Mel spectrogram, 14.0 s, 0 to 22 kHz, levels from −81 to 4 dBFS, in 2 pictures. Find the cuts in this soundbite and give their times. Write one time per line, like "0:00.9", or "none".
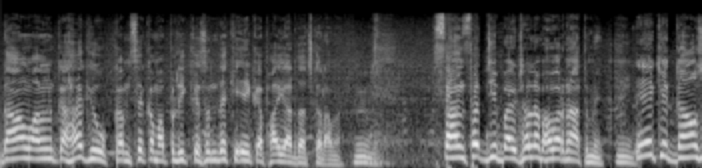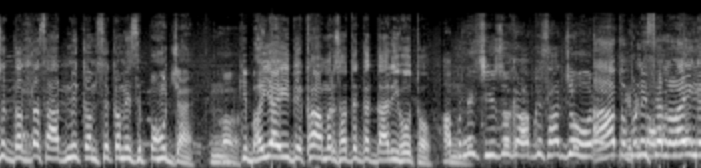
none

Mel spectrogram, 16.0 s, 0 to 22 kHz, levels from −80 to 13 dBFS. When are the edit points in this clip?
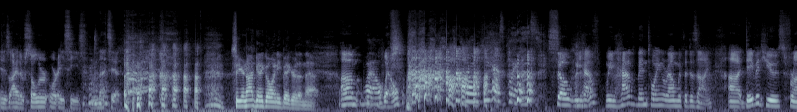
none

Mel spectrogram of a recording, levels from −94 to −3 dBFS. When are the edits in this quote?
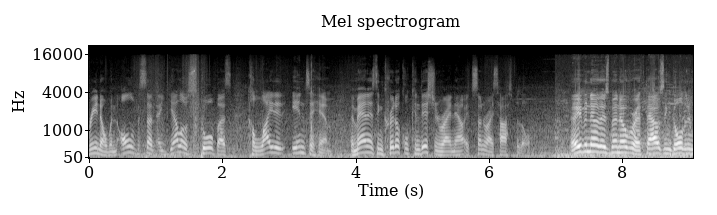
0:06.9

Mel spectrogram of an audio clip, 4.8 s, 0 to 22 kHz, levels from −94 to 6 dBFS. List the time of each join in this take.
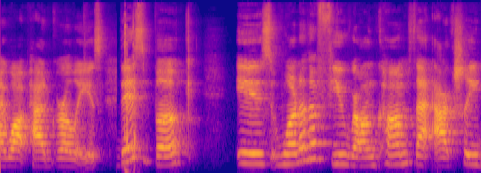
0:01.1

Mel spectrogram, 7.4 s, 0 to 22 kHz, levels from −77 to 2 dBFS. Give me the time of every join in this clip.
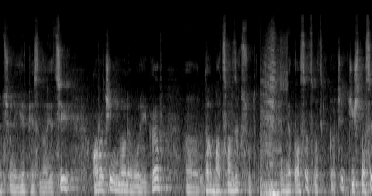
0:05.4

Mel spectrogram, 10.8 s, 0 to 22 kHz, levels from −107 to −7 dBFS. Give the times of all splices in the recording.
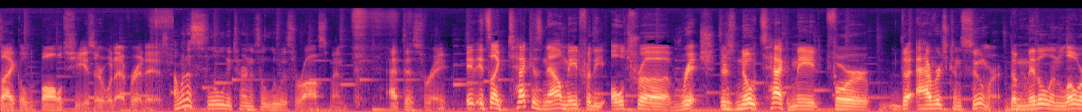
0:01.6
0:04.5
0:07.1
0:08.5

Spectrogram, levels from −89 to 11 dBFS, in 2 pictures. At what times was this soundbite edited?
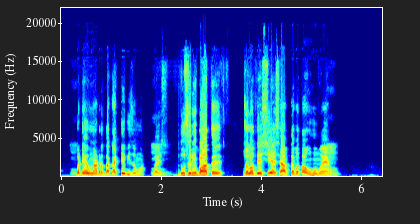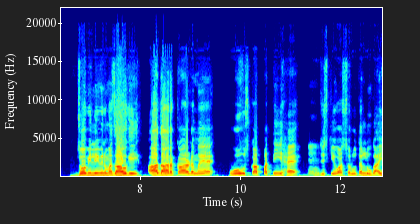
0:02.3

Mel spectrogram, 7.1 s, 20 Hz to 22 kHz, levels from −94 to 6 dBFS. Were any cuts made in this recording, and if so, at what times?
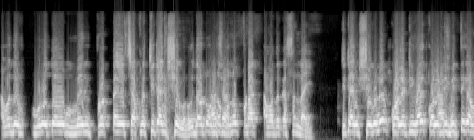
none

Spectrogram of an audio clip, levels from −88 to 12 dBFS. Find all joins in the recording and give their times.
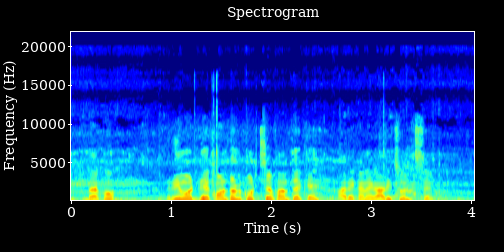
none

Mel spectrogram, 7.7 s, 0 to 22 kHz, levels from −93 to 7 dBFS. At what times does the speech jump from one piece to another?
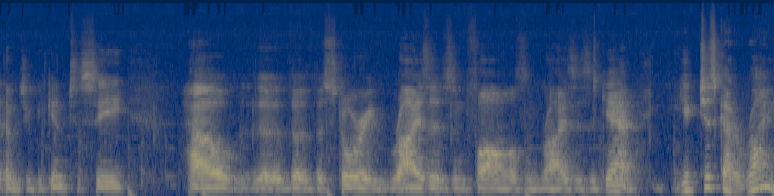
0:06.5

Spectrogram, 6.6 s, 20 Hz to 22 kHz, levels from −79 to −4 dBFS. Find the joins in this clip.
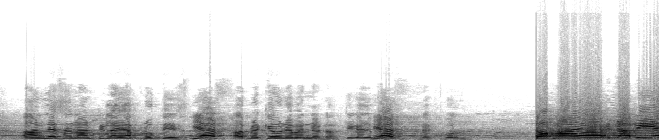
0:05.3

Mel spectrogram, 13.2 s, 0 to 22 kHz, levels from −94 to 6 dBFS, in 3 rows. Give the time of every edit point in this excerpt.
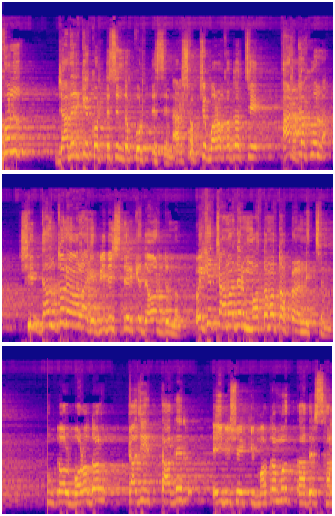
0:09.5

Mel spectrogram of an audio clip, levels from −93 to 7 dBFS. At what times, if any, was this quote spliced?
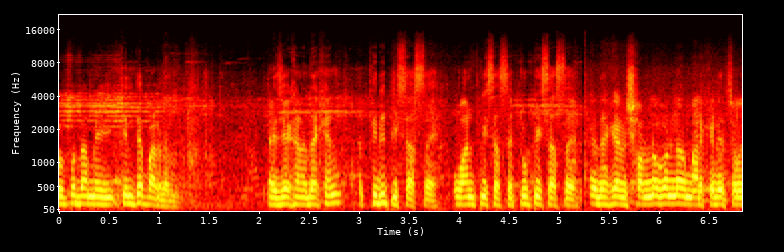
0:05.2

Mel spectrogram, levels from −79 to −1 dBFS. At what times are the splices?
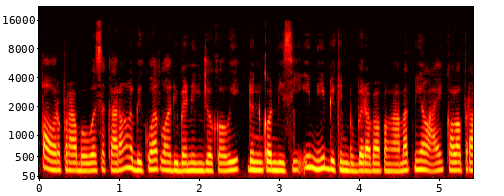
none

